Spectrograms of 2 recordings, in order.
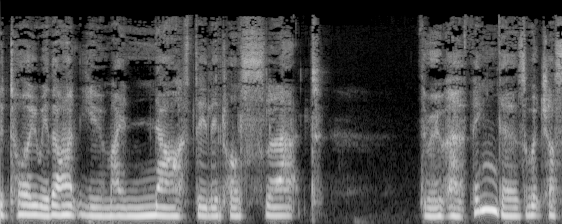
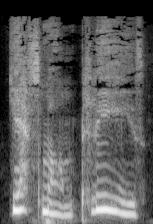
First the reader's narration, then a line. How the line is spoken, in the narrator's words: I gasp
